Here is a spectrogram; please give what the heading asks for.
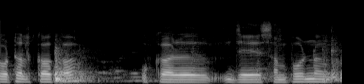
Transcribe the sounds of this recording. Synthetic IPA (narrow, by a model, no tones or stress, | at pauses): oːʈəlkəkə | ukəɾd͡ʒesəmpuɾnə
